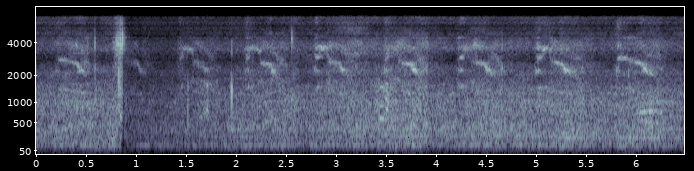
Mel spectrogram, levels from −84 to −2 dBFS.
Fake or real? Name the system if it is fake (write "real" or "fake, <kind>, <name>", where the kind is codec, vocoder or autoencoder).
fake, codec, DAC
